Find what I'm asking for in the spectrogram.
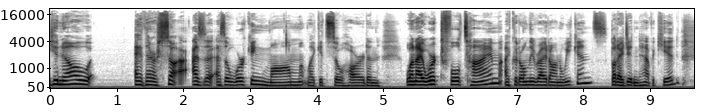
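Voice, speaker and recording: A woman with a very deep, low pitch and an American accent is heard on a very clean recording with a silent background. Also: ordinary pitch variation, moderate pace. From US West Coast, Berkeley, California. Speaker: novelist. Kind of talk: interview.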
